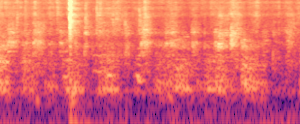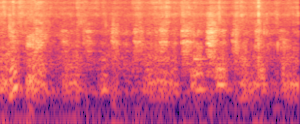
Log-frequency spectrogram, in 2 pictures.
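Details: Four-week-old corgi puppies panting in quick, uneven breathy bursts, with a sharp click near the start and soft handling noise throughout.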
